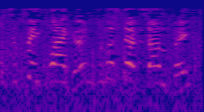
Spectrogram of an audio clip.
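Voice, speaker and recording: An actor playing a greedy, blunt highwayman in a radio drama, menacing but easily rattled. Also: moderate pace, highs cut off, noisy background.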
